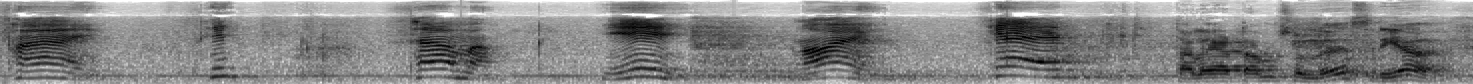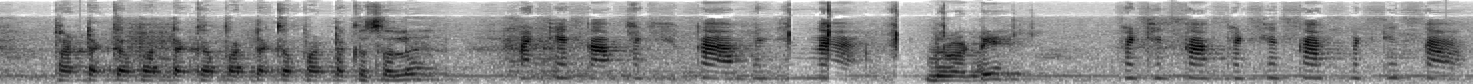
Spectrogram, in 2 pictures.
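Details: Child with definite velopharyngeal dysfunction showing hypernasality, nasal air emission, nasal grimacing and articulatory errors.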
